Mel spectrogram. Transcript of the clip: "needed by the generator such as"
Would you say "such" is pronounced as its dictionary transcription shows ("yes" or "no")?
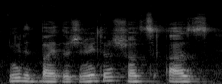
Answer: no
